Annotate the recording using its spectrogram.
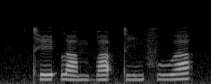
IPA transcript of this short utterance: tʰ e˦˥ ʔ l a˦˥ m b a˥˩ ʔ t i˦˥ n f u˦˥ a̯

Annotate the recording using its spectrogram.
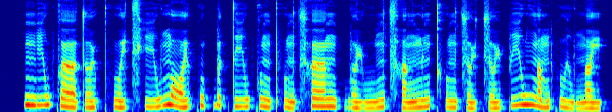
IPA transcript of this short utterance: ŋ iː˥ w k œː˨ t̪ ɵ˨˧ ɥ kʷʰ ɐ˨˥ j t͡sʰ iː˨˥ w n̪ ɔː˨˥ j kʷ ɐ˨˥ p̚ w ɵ˧ t̚ t̪ iː˨˧ w k ʊ˨ ŋ pʰ ʊ˨˩ ŋ t͡sʰ œː˧ ŋ ɪ˨ k̚ w ɵ˨ ɥ uː˨˥ ŋ t͡sʰ ɐ˨˧ ŋ n̪ ɪ˥ ŋ kʰ ʊ˧ ŋ t͡s ɵ˨ ɥ t͡s ɵ˨˧ ɥ p iː˥ w ŋ ɐ˨˥ m kʷ iː˨ w n̪ ɐ˧ j

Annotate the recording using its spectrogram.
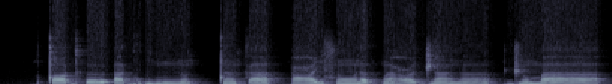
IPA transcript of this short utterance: tˤ e ɡ ʔ ɵː ʔ a ɡ u ɡ nː õ tː ɐ̃ k a | ʕ i s õː ɾ ɐ k͡p ɐ̃ ʕ ɵ d͡ʒ ã ɡ ɐ̃ː | d͡ʒ õ m aː

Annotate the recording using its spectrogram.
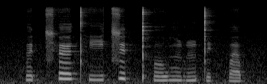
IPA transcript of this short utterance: ɵ˧ t̚ t͡sʰ œː˥ t̪ʰ iː˧ t͡s ɵ˥ t̚ pʰ o˨˧ w ŋ ʊ˨˧ ŋ t̪ ɪ˨˥ k̚ p ɐ˨ p̚

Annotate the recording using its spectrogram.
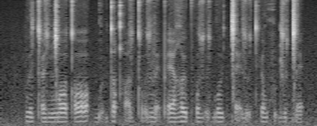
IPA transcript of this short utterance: p ɯ z tʼ œ z ŋ͡ǀ ɔː tʼ ɔː | ɡ o̰ ɖ t̪ u qʰ ɔ̰ z tʼ o̰ z v ɛ̰ pʼ ɛː ʁ ɯ pʰ o z ɾ ṵ z ɡʷ ɯː ǀ ɛ̰ z ṵ z t̪ʰ y ʁ xʷ ɛ̰ ɖ z u ɡ͡ǀ ɛ

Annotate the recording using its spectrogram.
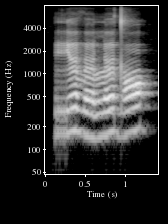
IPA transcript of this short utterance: rʲ ə ð ə l ə d ɔ

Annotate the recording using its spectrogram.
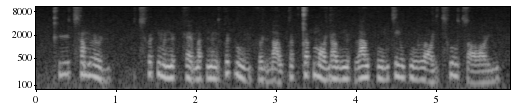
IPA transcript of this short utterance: kʰ yː˨˥ t͡sʰ ɐ˧ m l ɵ˨˩ ɥ | t͡sʰ ɵ˥ t̚ m ɵ˨ n ɵ˧ t̚ h ɛː˨˩ m ɐ˨ t̚ n̪ ɵ˨˩ n k ɵ˥ t̚ w uː˨˩ m h ɵ˨˩ ɥ n̪ aː˨˩ w k ɐ˧ k̚ t̪ ɐ˥ p̚ m ɔː˨˧ j ɐ˨˧ w n̪ ɵ˨ t̚ l aː˧ w h uː˨˥ m t͡s iː˧ w p uː˨ l ɔː˨˥ j t͡sʰ uː˥ t͡s ɔː˨˧ j

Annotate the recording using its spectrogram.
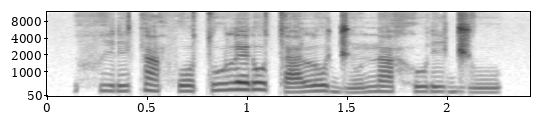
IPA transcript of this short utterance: f i˧ ɾ i˦ t ã˧ f o˧ t u˦ l ɛ˦ ɾ o˦˨ t a˨˦ l o˦˨ d͡ʒ ũ˨˦ n ã˦ h u˦ ɾ i˦ d͡ʒ u˦

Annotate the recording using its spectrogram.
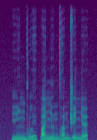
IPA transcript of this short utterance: j ĩ˨˥ ŋ ɡ u˨˩˦ l e̤˨˥ p a˨˩˦ ɲ ɯ˨ n d a̤˦˨ ɐ̯ n d͡ʒ e˦˨ ɲ ɛ˨

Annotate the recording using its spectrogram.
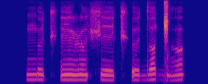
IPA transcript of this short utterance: ŋ ø t͡ʃʼ ẽ ɭ ə̃ ʃ e t͡ʃʼ ø d ɐ ɡ͡ǁ ɐ̃

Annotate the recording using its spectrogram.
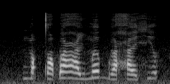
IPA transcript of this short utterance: mʲ ə ʔ tˤ ʊ ɓ ʌ ʕ i m ɜ b ə ħ ɛ fʲ ʊ

